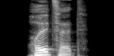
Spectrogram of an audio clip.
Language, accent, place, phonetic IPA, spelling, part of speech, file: German, Germany, Berlin, [bəˌt͡soːɡn̩ ˈaɪ̯n], bezogen ein, verb, De-bezogen ein.ogg
- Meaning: first/third-person plural preterite of einbeziehen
